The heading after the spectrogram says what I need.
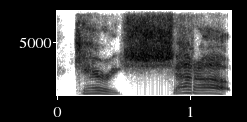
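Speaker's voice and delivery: mock screaming, shrill and very high. Retelling how her mom screams at her, imitating mom screaming. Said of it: "she be screaming at me".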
